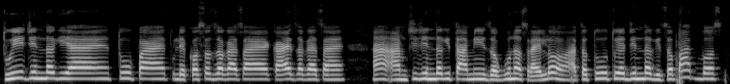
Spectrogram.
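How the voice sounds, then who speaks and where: Chandrakala, a high scolding village mother voiced by a woman. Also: fairly even intonation, a little fast, clean tone, muffled recording, natural voice. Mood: sarcastic. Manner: scolding, repetitive, dismissive. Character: scolding elderly village mother, bitter and stubborn. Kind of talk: cartoon comedy dialogue.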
